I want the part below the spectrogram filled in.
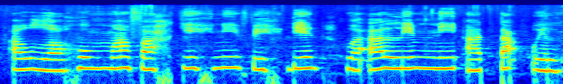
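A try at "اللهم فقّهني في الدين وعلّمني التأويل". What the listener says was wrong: Iya, bukan faqihni ya. Faqihni ya. Qafnya ada 2 ya.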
